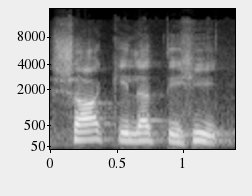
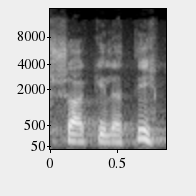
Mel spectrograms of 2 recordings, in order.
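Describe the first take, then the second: First: The word ends with a final i vowel. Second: The word ends on h without a vowel. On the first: The reading continues without stopping. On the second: The reading stops at this word.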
